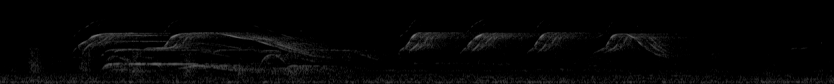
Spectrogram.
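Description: Sharp whistles from spectators, each rising quickly, holding and falling away: two overlapping whistles about a second in, then four quick ones in a row starting about four seconds in.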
